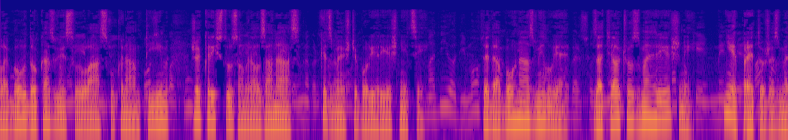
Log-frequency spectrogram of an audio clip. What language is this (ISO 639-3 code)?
slk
